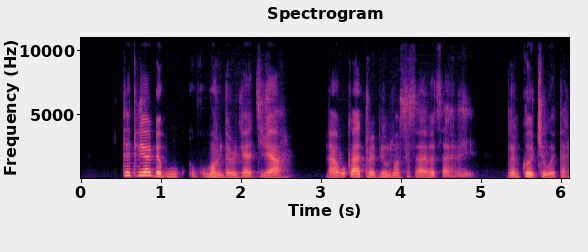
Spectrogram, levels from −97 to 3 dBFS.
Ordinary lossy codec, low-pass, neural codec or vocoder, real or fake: none; none; autoencoder, 22.05 kHz, a latent of 192 numbers a frame, VITS, trained on one speaker; fake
